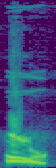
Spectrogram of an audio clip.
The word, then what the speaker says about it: Willner: My name is spelled with two L's, Willner, Richard Wilner.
